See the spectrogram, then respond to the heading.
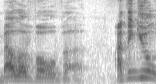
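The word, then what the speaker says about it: Malevola: Yeah, I got the name wrong. My bad. Oh, okay, here's her name. Melivova. Melivola. That's her name, Melivova.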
